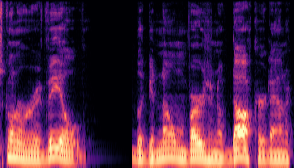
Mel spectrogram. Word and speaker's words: GNOME: Oh, I hate saying that word, GNOME, but if you say gnome like a garden gnome, your nerd friends will freak out and tell you, oh no, it's pronounced a GNOME, as if that really makes a difference.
